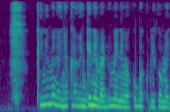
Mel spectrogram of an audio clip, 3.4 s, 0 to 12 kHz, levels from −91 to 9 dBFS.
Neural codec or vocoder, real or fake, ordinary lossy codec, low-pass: none; real; AAC, 48 kbps; 10.8 kHz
